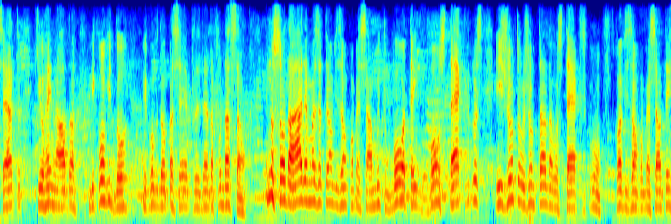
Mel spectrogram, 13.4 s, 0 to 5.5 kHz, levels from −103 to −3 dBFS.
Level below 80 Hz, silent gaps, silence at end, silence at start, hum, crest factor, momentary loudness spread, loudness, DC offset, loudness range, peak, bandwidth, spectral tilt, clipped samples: -52 dBFS; none; 0 s; 0 s; none; 18 dB; 11 LU; -23 LUFS; under 0.1%; 4 LU; -6 dBFS; 5.4 kHz; -9.5 dB/octave; under 0.1%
